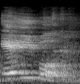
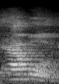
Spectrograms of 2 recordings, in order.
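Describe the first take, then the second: First: The first vowel sounds like 'ay' in day. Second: The first vowel sounds like 'a' in cat. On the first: The speaker calls it right. "সঠিক উচ্চারণ" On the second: The speaker calls it wrong. "অনেকে বলে অ্যাবল, কিন্তু সঠিক উচ্চারণ কি হবে?"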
